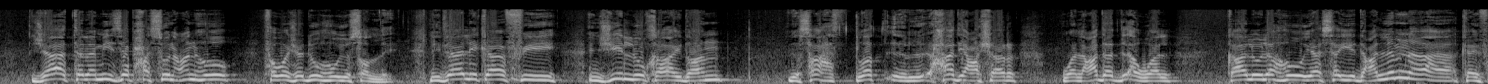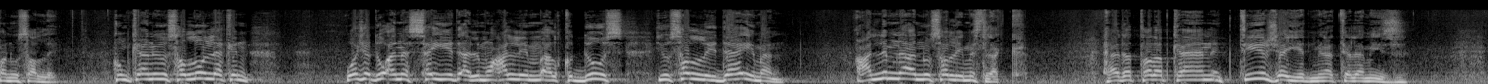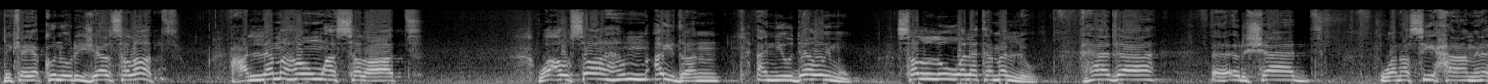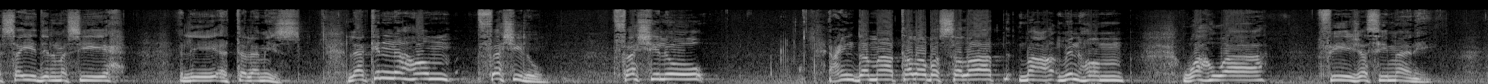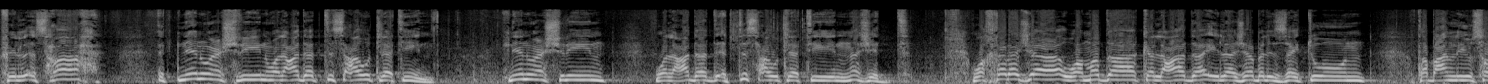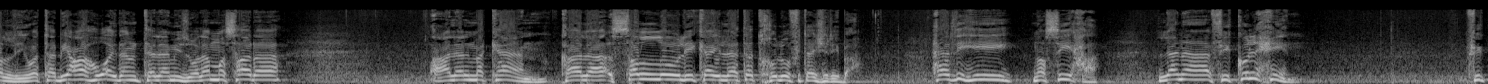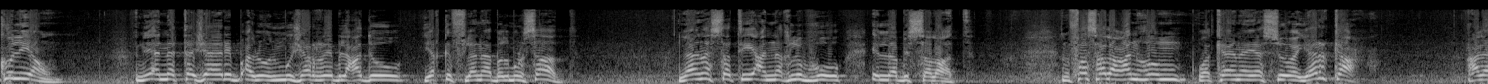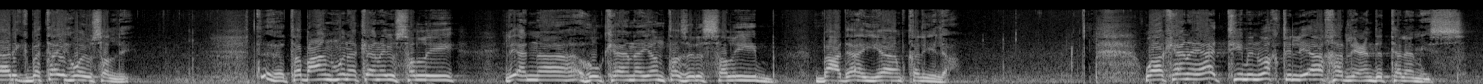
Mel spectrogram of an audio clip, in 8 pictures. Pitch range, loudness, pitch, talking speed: 175-220 Hz, -19 LUFS, 200 Hz, 75 wpm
